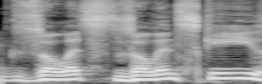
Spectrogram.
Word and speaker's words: Zelensky: Is it Zelensky? – Like Zelensky.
